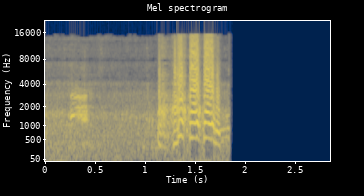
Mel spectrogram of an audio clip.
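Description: A young woman laughs and shrieks close by.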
